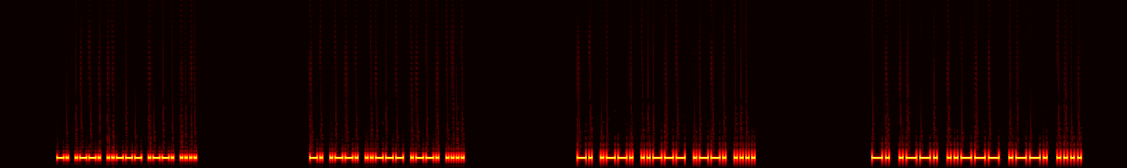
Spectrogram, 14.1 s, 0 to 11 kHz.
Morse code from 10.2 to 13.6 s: NP2PH

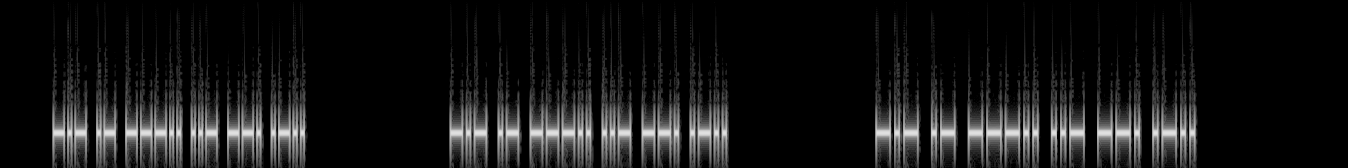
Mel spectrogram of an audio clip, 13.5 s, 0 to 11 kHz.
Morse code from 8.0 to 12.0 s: KA8UGL

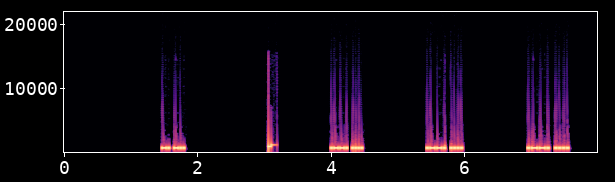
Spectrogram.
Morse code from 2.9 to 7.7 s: PH PH PH

